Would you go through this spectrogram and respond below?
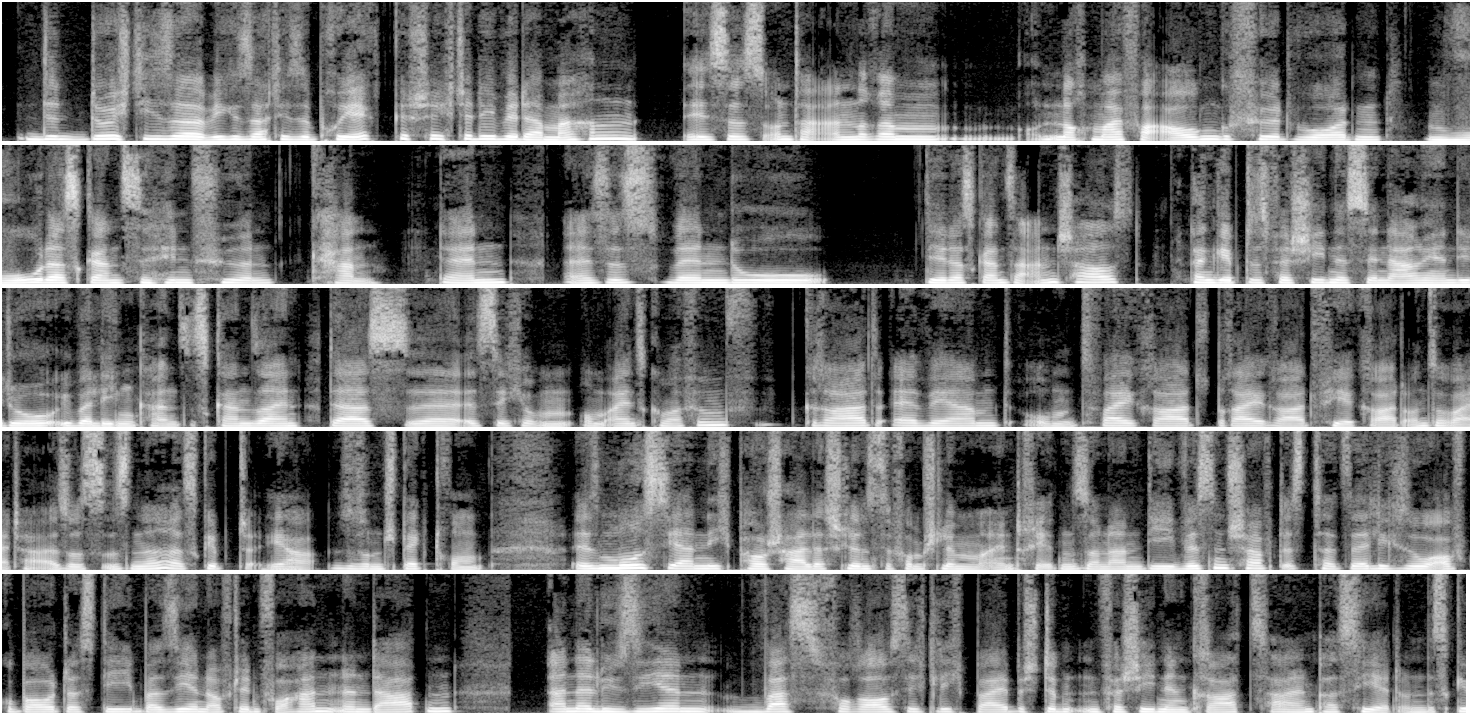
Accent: Germany; jetzt wir als Deutsche hier in Schleswig-Holstein, genau diesen Luxus haben zu sagen

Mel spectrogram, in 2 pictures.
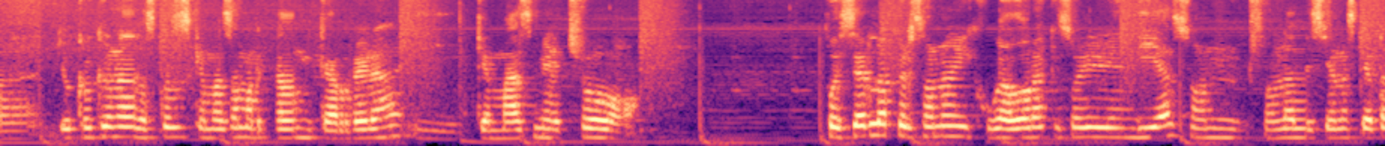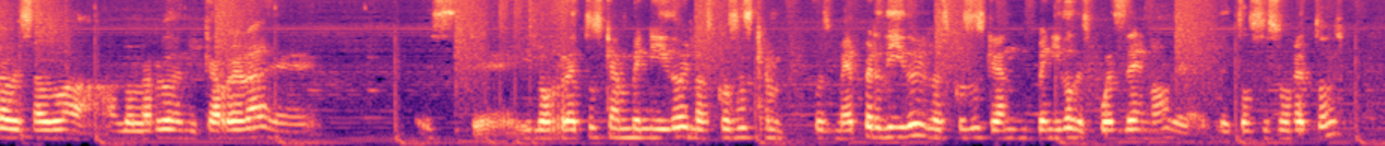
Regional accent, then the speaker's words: Guadalajara, Jalisco, Mexico; Sí, yo soy de Guadalajara

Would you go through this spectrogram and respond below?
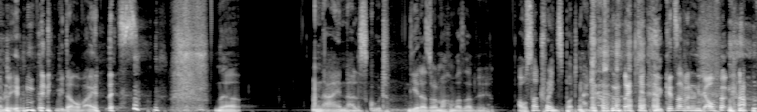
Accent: Bottrop, North Rhine-Westphalia, Germany; ich komme aus Bottrop

